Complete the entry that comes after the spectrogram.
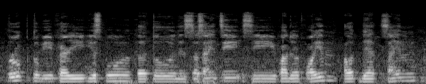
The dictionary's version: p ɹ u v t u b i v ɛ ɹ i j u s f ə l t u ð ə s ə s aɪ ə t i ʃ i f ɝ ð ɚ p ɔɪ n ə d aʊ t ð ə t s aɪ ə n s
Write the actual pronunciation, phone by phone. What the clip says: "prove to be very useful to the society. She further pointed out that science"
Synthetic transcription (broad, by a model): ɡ ɹ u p t u b i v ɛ ɹ i j u s f ə l t u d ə s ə s aɪ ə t i s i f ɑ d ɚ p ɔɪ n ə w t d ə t s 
